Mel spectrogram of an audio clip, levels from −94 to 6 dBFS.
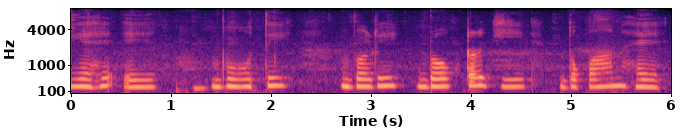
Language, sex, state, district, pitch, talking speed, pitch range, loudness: Hindi, female, Uttar Pradesh, Saharanpur, 215 Hz, 90 wpm, 210-230 Hz, -18 LUFS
